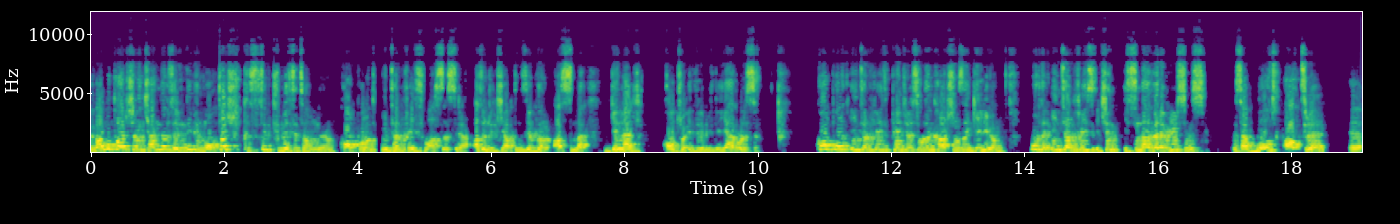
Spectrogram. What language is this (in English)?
Turkish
